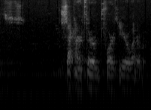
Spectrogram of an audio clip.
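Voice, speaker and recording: A man with an American accent speaks fairly slowly, with vocal fry. There is audible room echo. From US Midwest, north Iowa. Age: 80s+. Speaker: retired farmer and garden volunteer. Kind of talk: casual reminiscence. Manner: halting, many false starts.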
